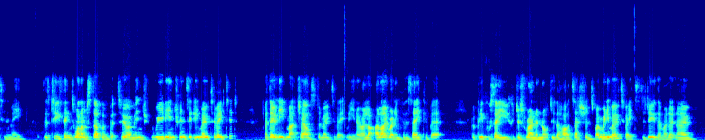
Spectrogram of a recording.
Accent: Dartmoor, South West England, United Kingdom; moved away; I grew up on Dartmoor

